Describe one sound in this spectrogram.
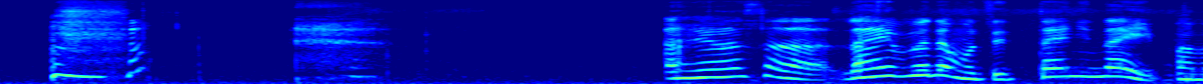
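A young woman talks softly and playfully into a nearby microphone.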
